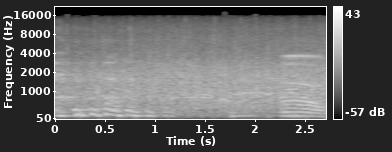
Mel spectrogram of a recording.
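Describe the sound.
An audience claps steadily, a dense wash of hand claps filling the whole moment, with voices speaking and calling out over the applause.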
